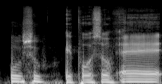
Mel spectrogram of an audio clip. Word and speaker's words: Possil: Do you know how we say it in Glasgow? How do you say it? Possil Poso.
